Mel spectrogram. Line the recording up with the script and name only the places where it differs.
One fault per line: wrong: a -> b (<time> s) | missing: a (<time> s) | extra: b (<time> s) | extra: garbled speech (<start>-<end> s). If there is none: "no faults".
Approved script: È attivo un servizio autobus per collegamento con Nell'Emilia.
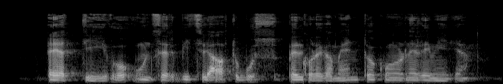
no faults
